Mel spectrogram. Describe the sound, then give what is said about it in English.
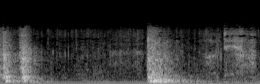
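A kitchen door that leads outside is handled twice: a first knock-like clunk as it opens, then about a second later a louder, heavier thud as it swings shut, against a low steady hum. “There's a door in the kitchen that leads outside.”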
